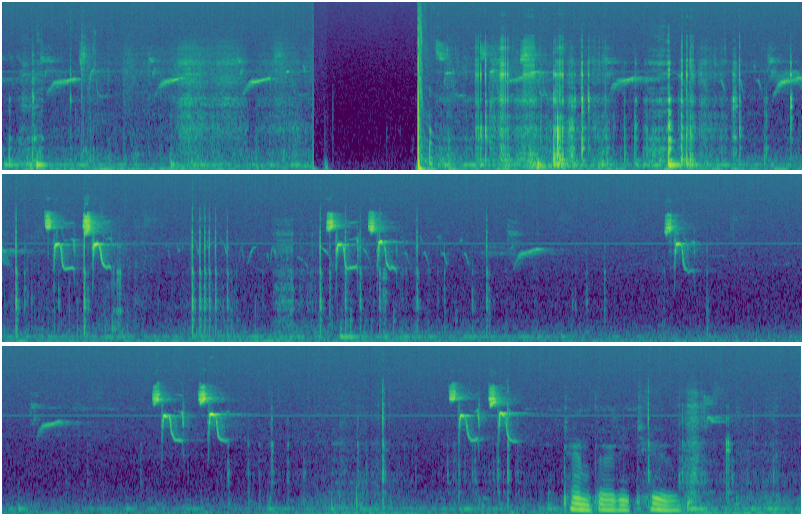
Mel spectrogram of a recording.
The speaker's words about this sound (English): Same bird.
